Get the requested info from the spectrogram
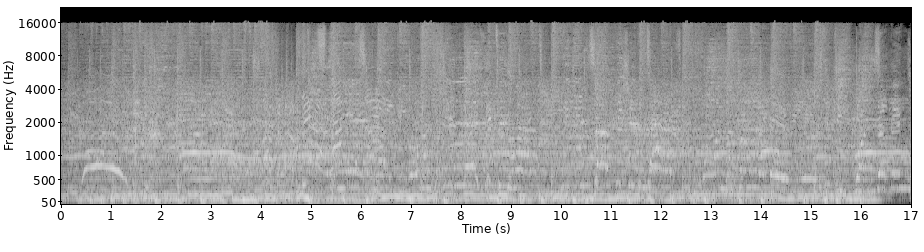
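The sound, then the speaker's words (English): A concert crowd yells and whoops nonstop, loud, with rising cheers and shouts layered over pounding live rock music from a band of two guitarists and a drummer on stage, for the whole stretch. “She stands staring at them amid the heaving crowd.”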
